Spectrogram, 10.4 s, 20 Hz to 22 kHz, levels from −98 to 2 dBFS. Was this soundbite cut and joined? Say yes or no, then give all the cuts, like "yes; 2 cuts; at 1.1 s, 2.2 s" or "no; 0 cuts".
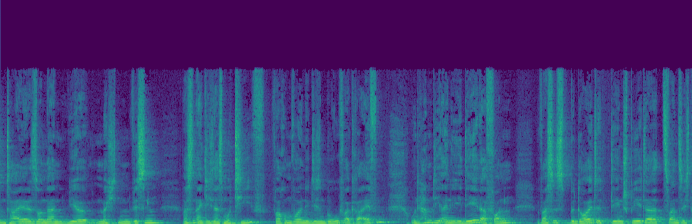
no; 0 cuts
